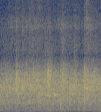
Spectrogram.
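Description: Steady background noise, an even hiss with no pitch or rhythm, with one faint click about a third of a second in.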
